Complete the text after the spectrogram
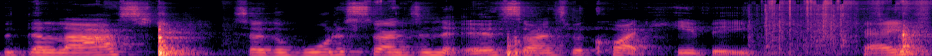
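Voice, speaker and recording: Moderate pace over noticeable background noise. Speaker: tarot card reader. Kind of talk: collective tarot reading. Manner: casual, filler-heavy.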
